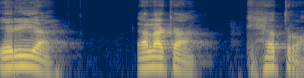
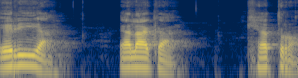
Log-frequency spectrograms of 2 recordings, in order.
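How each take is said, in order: No difference in how they are said.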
